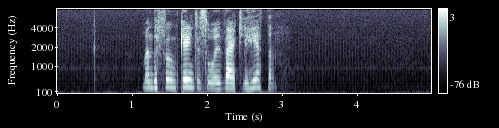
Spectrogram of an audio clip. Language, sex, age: Swedish, female, 20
